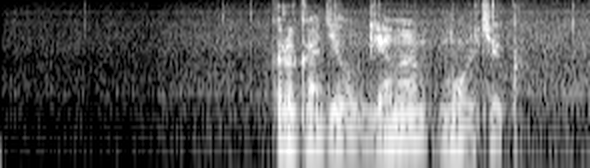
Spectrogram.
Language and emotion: Russian, neutral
